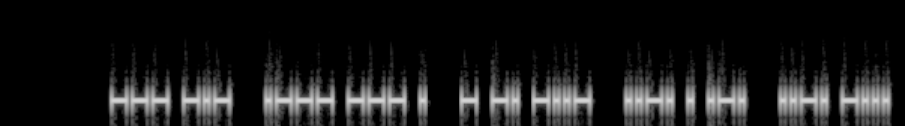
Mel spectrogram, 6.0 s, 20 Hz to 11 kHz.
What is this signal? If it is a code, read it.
Morse code, heard as a keyed tone, about 34 wpm, 700 Hz. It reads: OK JOE TNX FER FB
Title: K1USN SST QSO Practice 35wpm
